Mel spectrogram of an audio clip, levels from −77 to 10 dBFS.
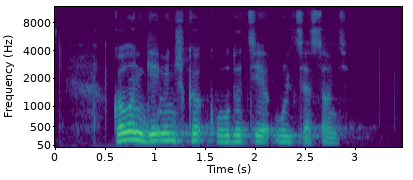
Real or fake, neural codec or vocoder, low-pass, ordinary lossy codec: fake; codec, 44.1 kHz, 7.8 kbps, DAC; 10.8 kHz; Opus, 32 kbps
